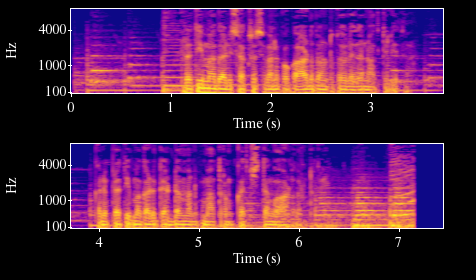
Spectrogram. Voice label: Dialogue Telugu; Unnadi Okate Zindagi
